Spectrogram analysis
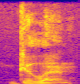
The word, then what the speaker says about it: Guillén: with the two L's but Vanessa's sister Myra pronounced it Gillen so I know and pronunciation is important to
